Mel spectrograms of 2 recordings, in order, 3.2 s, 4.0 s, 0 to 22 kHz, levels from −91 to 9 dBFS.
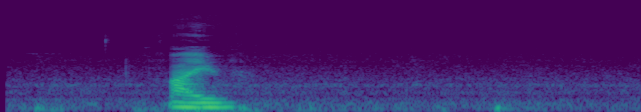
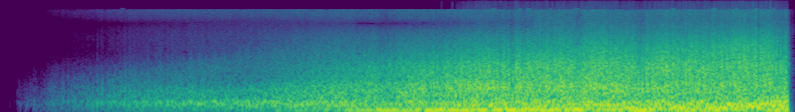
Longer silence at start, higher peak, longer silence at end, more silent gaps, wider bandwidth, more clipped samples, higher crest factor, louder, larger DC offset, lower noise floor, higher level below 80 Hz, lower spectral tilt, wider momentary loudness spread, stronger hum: second, 0.15 s vs 0.7 s; second, -12 dBFS vs 0 dBFS; first, 0.7 s vs 0 s; neither; second, 4.5 kHz vs 16.5 kHz; second, under 0.1% vs 8%; first, 22 dB vs 6 dB; second, -28 LUFS vs -5 LUFS; neither; first, -60 dBFS vs -41 dBFS; second, -58 dBFS vs -10 dBFS; first, -9 dB/octave vs -6 dB/octave; first, 25 LU vs 19 LU; neither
